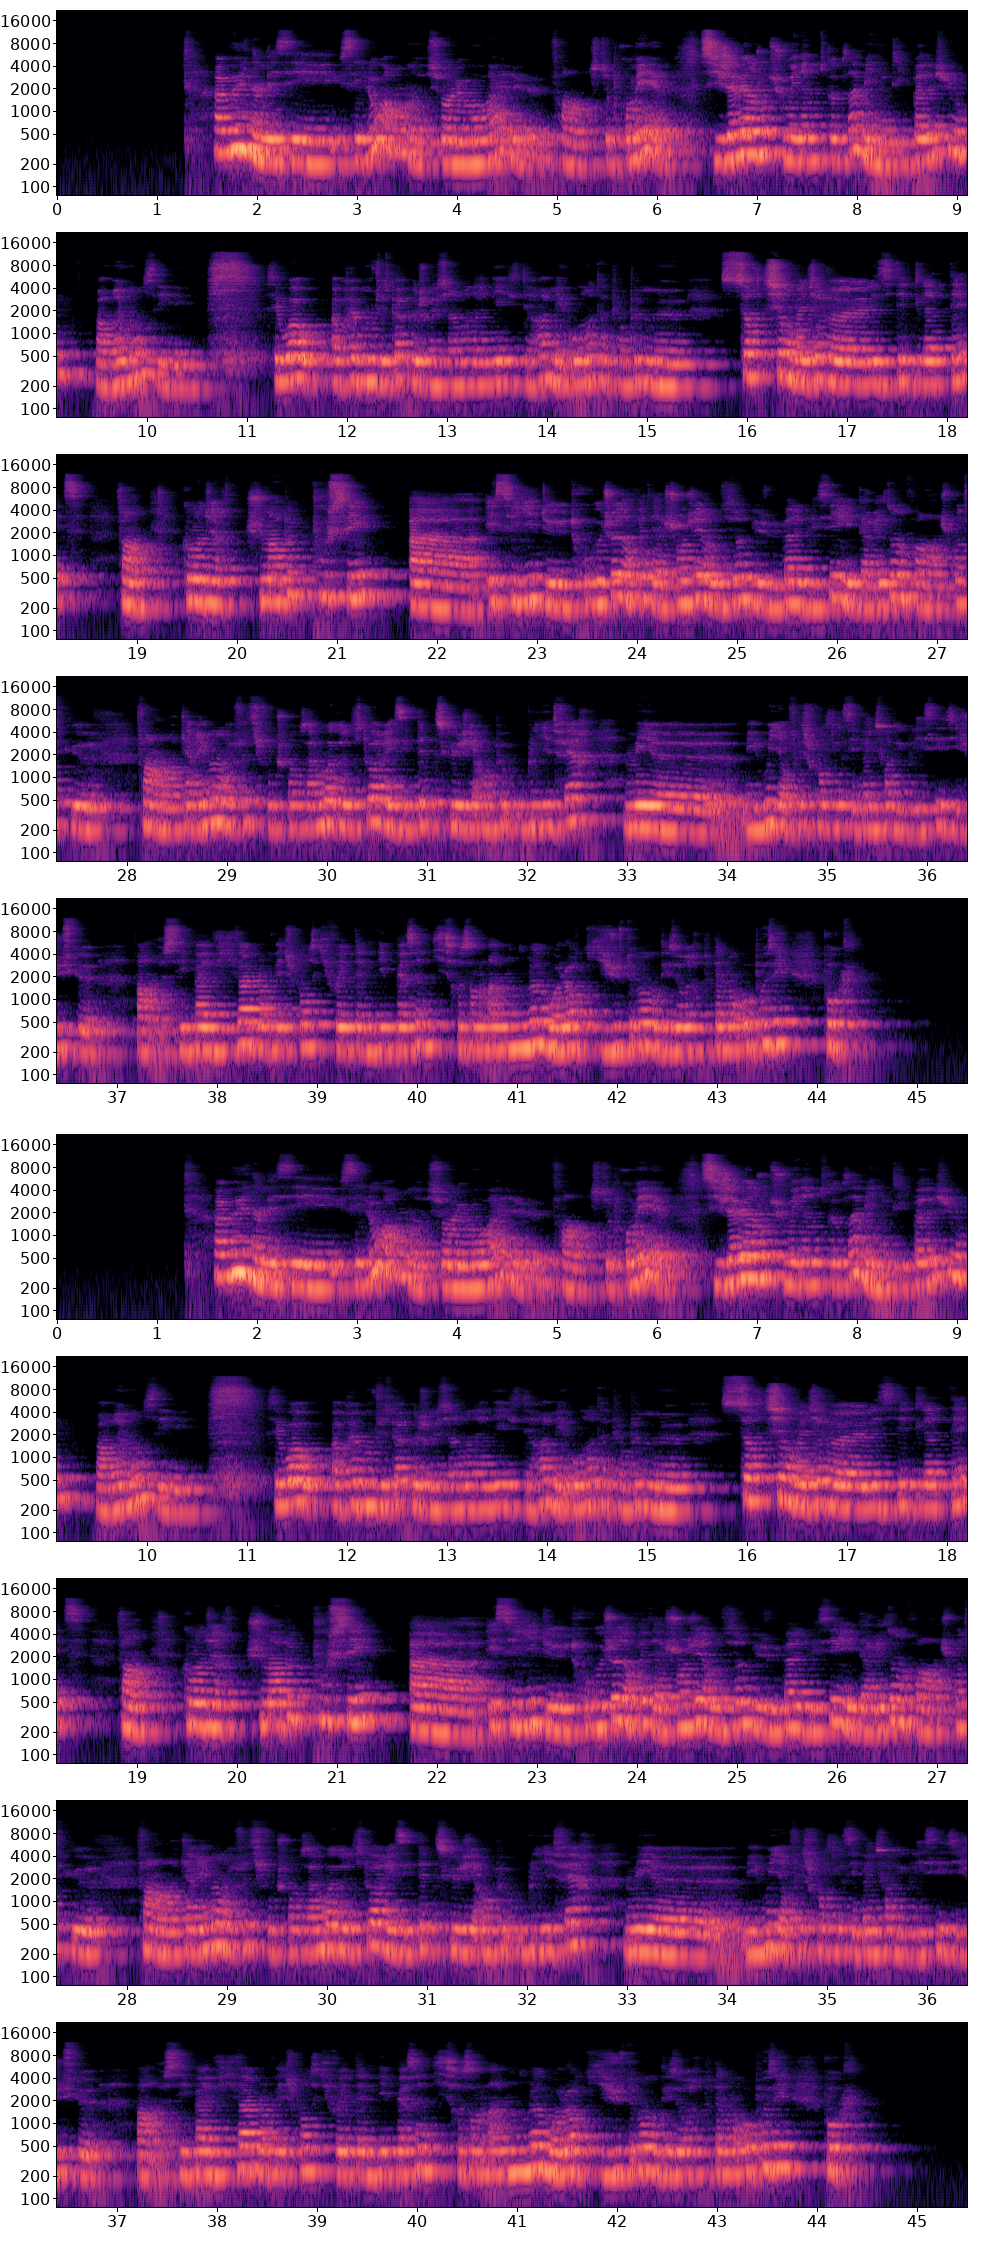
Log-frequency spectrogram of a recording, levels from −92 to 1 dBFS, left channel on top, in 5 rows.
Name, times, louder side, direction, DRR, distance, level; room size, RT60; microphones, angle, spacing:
voice 1, 1.3-9.1 9.5-15.4 15.7-18.2 18.8-19.1 19.5-21.4 21.7-27.8 28.1-32.6 33.0-36.8 37.2-44.4, equal, 20° left, -5 dB, 0.7 m, -28 dB
3.2 x 2.8 x 2.5 m, 0.85 s
head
